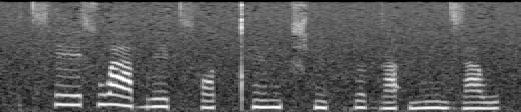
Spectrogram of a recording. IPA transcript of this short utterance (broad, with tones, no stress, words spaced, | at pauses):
t͡sʰe˦swa˥˧be˧ t͡sʰɔ˨t̚pʰẽ˧ŋt͡ɕʰĩ˨p̚ kə˧ɡa˨ʔmĩ˧ d͡za˧w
